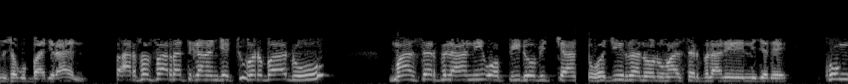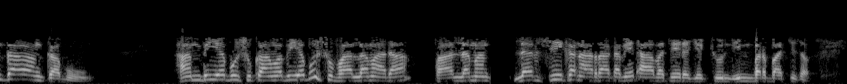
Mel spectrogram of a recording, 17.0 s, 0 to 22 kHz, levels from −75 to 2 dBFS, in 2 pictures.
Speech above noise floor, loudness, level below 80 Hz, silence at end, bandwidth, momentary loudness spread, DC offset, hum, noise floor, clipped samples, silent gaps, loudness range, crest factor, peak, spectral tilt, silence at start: 42 dB; -26 LUFS; -74 dBFS; 0.1 s; 5 kHz; 5 LU; under 0.1%; none; -68 dBFS; under 0.1%; none; 2 LU; 18 dB; -8 dBFS; -2.5 dB/octave; 0 s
